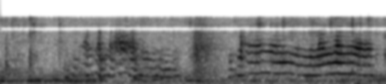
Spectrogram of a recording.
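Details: Pet cat Isis, seven years old, calls indoors toward the young ferret Rambo she mothers; a long, quavering meow with bending harmonics fills the second half, preceded by rustling and scuffling.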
